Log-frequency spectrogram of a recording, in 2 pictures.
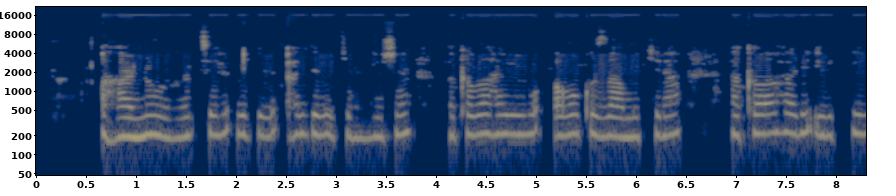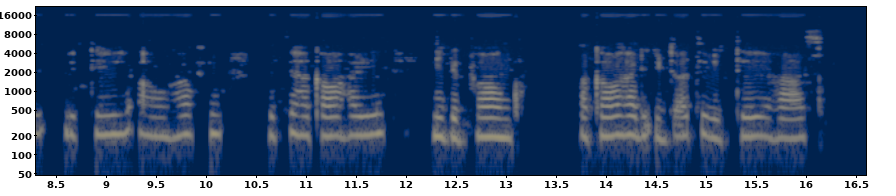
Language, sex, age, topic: Kinyarwanda, female, 18-24, government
